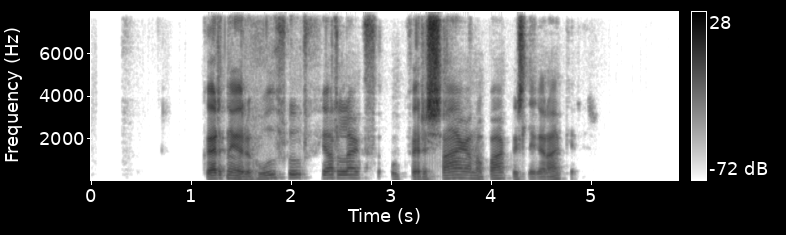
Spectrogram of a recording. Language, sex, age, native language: Icelandic, male, 30-39, Icelandic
